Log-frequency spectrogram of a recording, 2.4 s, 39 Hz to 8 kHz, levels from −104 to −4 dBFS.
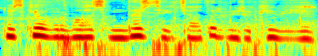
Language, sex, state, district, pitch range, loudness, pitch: Hindi, female, Himachal Pradesh, Shimla, 225-260 Hz, -17 LUFS, 240 Hz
